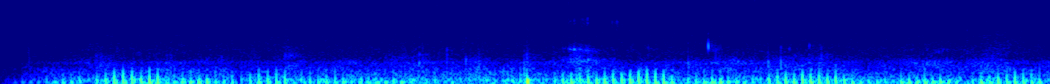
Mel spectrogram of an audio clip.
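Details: A male Siamese cat purrs steadily, a low rumbling throb pulsing several times a second, while kneading the air.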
